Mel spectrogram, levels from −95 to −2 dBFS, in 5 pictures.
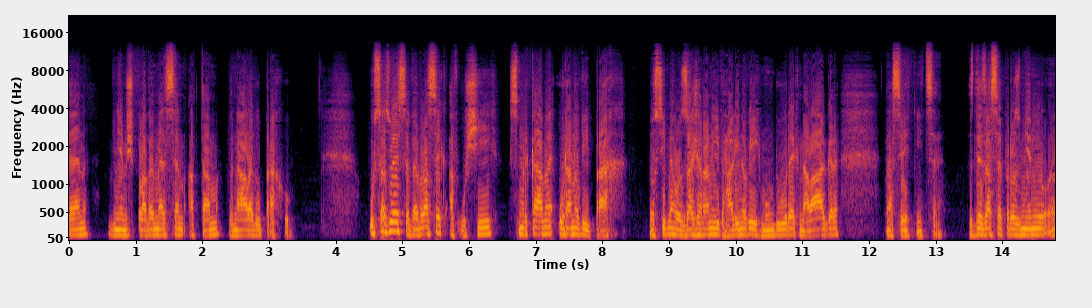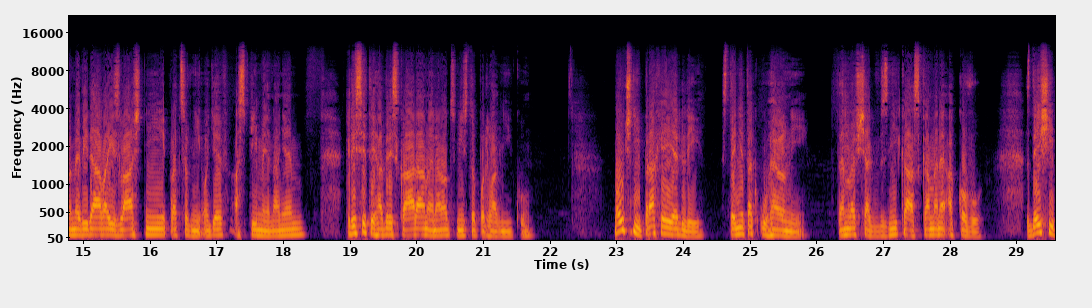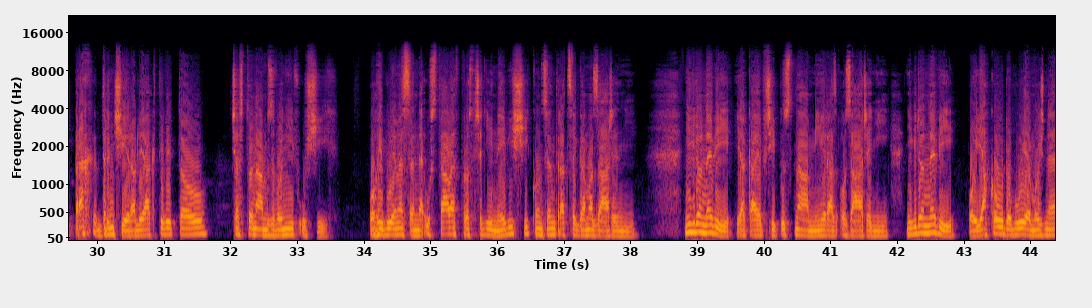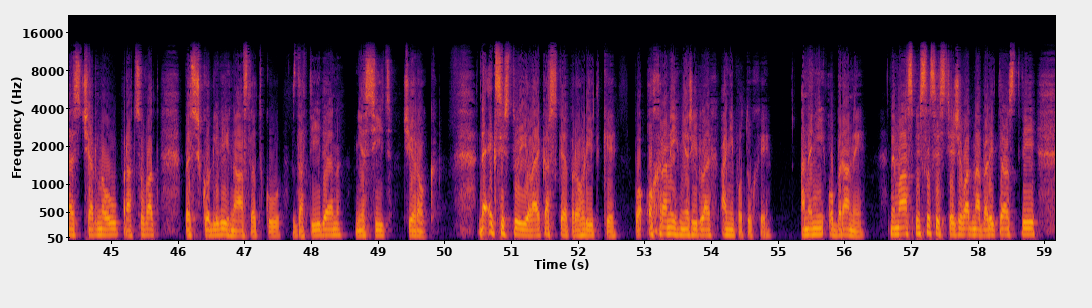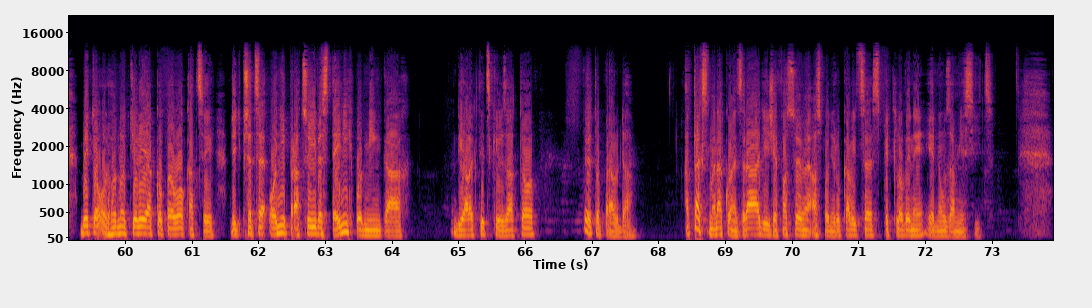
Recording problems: distortion; slight; 6% of the sound clipped
garbled, watery; slightly
abrupt cut into speech; at the start

